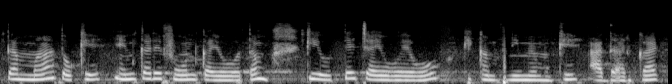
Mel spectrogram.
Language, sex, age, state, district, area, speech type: Sindhi, female, 18-30, Rajasthan, Ajmer, urban, spontaneous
